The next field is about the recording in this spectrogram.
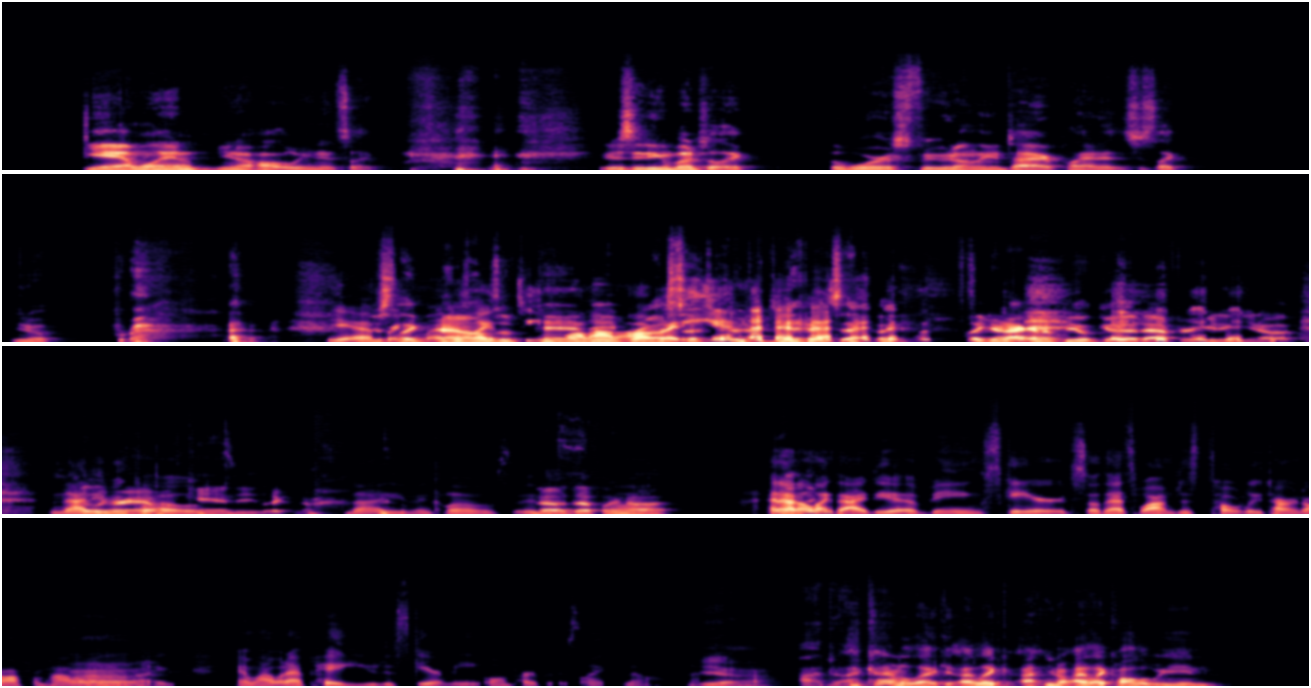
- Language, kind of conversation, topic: English, unstructured, Which childhood tradition do you still follow today?
- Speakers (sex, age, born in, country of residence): female, 40-44, United States, United States; male, 25-29, United States, United States
- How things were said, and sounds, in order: chuckle; laughing while speaking: "pr"; laughing while speaking: "processed food, yeah, exactly"; laughing while speaking: "yes"; laugh; chuckle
